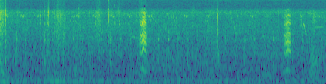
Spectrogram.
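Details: Great myna at a nest, the mother bringing earthworms to feed her chick; two short, harsh, broadband squawks about two seconds apart over a steady background hiss.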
